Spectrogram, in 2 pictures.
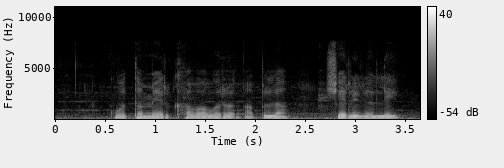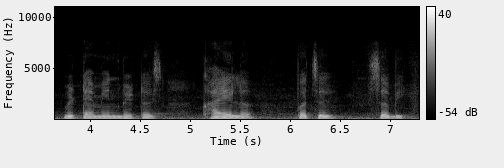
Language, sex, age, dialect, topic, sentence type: Marathi, male, 25-30, Northern Konkan, agriculture, statement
